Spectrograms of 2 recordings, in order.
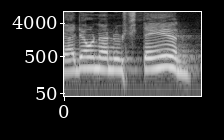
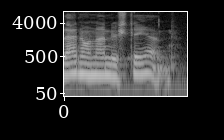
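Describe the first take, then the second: First: Loud, pained plea to heaven; anguished cry. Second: Quiet confusion. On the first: Father praying alone in the yard at night, loud and anguished. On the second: Quiet reply to God. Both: Retold or imitated.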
